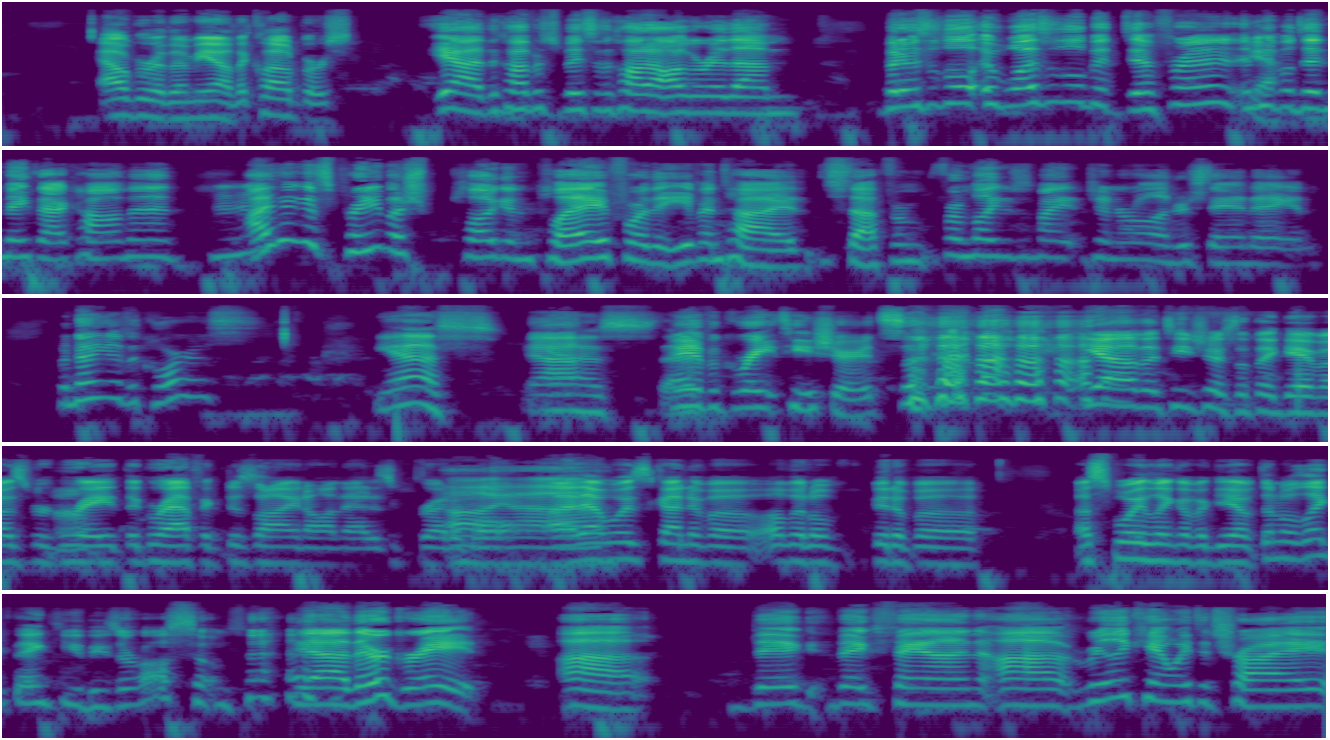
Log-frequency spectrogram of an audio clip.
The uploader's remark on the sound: This week's episode of Get Offset was recorded LIVE from the NAMM floor. Surprisingly, this episode didn't suffer from a ton of bleed from the noisy surroundings.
